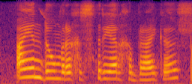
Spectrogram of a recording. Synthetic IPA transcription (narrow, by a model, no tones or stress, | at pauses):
ʔɐjəndɔmrəχəstriərχəbɾœɥkəs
